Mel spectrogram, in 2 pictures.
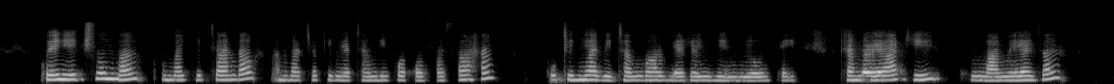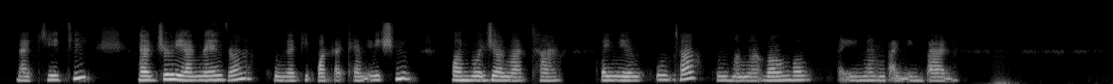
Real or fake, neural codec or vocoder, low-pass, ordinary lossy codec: fake; codec, 16 kHz, 0.5 kbps, FreqCodec, smaller model; 7.2 kHz; MP3, 48 kbps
